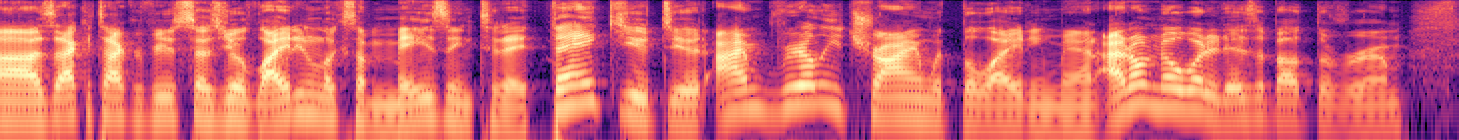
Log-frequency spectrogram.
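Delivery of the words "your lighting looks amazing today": ordinary talk, nothing marked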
